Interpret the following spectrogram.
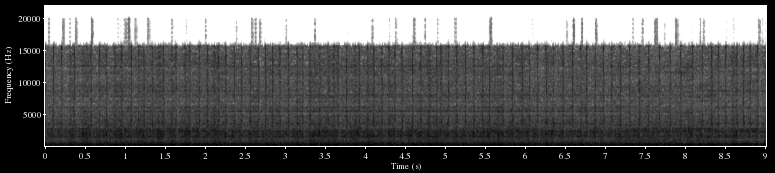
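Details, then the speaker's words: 1996 Yamaha Blaster 200 two-stroke, reportedly just rebuilt, that bogs with no power, heard idling up close: loud, raspy, ragged idle with heavy white smoke. Owner suspected a crank seal or air leak; a large air leak was found. "i'll start up for you guys here quick you can hear idle up close and then we'll start digging into it full tons of white smoke there's an air leak right there"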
